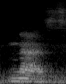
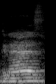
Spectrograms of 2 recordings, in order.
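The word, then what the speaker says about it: gnash: को साइलेंट करना है जैसे एक शब्द बताए थे नास जी एन ए एस यहां प जी को साइलेंट करके बोलते हैं तो आप इसको गस बोल दीजिएगा गलत हो जाएगा प्रोनंसिएशन गलत है बोलिएगा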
